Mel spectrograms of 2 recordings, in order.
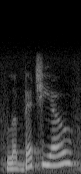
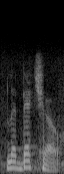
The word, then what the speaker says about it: lebeccio: Okay, the next audience word has 2 pronunciations. It's lebeccio or lebeccio.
